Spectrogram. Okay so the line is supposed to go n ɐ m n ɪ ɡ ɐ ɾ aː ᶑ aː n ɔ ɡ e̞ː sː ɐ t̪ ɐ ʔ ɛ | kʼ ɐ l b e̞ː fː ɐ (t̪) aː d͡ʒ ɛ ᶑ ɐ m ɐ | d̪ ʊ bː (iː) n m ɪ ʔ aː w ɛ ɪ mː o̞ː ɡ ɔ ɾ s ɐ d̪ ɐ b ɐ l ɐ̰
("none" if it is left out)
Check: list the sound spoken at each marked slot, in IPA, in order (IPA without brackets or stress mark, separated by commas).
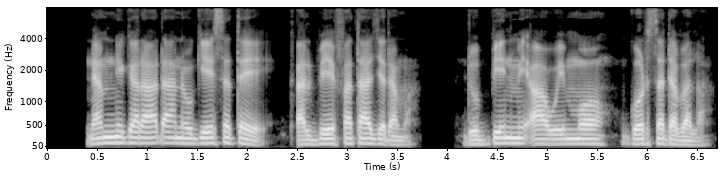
t̪, iː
